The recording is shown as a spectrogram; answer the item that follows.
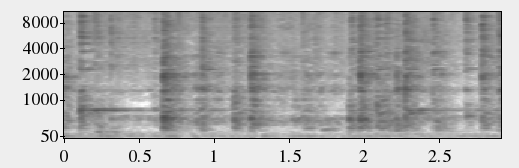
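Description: Garlic, chili and ginger frying in a pan for mung dal, with loud, close sizzling cut by repeated scraping strokes of a spoon stirring at a steady rhythm, no voices.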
